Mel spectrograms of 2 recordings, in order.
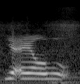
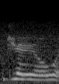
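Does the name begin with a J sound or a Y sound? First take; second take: Y sound; J sound. First: The name begins with a Y sound. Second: The name begins with a J sound.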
